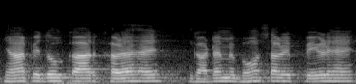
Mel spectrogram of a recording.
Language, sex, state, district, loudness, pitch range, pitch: Hindi, male, Chhattisgarh, Raipur, -18 LUFS, 145-155 Hz, 150 Hz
